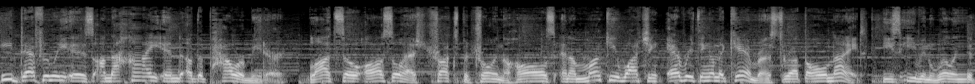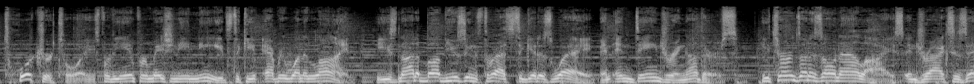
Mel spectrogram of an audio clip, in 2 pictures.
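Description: From 0.97 to 1.47 s, and again from 8.65 to 9.11 s, the sound turns choppy and robotic. This is repeated packet loss: short holes, the longest 59 ms in the first stretch, are patched by stretching the last sound.

Between 9.59 and 9.69 s, and between 10.65 and 10.72 s, a brief held buzz or fading hiss marks a burst of packet loss. The receiver continued the last sound while fading it down, then resumed further on, skipping 80 ms and 40 ms of audio respectively.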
